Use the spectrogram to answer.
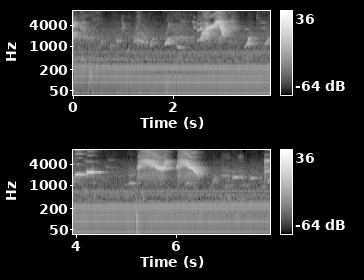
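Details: Pet Senegal parrot giving its morning wake-up call indoors: loud, harsh squawks and sweeping whistles in irregular bursts, several rising and falling sharply, with short pure whistled notes between, over a steady low electrical hum.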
